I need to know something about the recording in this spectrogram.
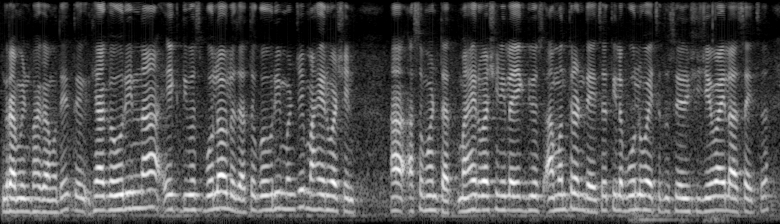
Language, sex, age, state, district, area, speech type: Marathi, female, 45-60, Maharashtra, Nanded, rural, spontaneous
